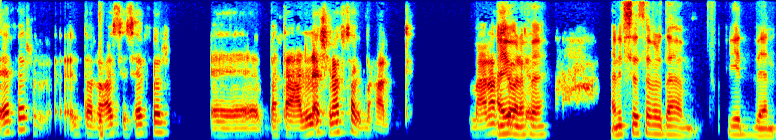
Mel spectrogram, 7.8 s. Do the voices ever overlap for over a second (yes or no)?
no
